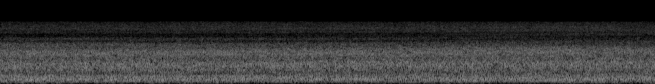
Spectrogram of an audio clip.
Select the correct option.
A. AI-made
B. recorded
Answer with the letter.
A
